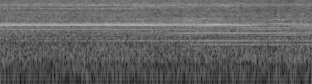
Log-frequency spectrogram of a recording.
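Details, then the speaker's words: Alternator whine at idle: a steady, high-pitched buzzing whine at one pitch from the alternator on the serpentine (fan) belt, over the idling engine. "Okay, so that buzzing sound is my alternator, and it's the part that's hooked onto the fan belt."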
